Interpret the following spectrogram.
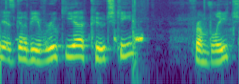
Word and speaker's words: Kuchiki: Uh, 17 is going to be Rukia Kuchiki from Bleach. Who's Coochie? What? Kuchiki. Can you spell that?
